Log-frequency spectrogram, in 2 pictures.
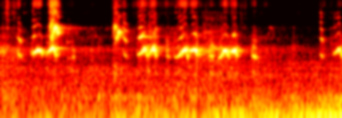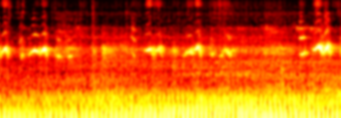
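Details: Pet cockatiel calling: a series of short whistled chirps near the same pitch, in clusters with brief gaps, over a low steady hum in the second half.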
